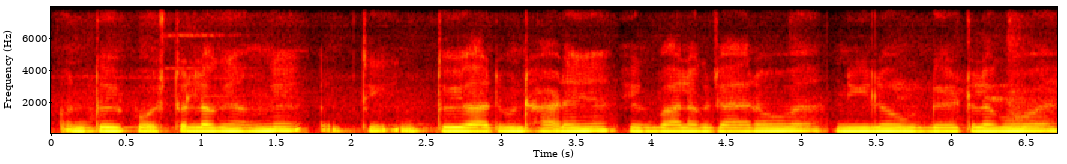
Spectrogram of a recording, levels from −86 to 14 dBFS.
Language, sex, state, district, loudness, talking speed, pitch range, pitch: Hindi, female, Uttar Pradesh, Etah, -14 LUFS, 170 wpm, 200-215 Hz, 205 Hz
